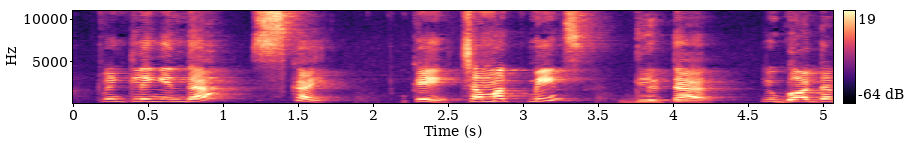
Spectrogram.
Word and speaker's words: चमक: Okay, we have to pronounce it as chamak.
